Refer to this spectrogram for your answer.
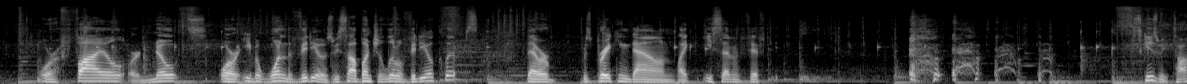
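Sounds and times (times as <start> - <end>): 
speech: 0.4 - 7.9, 9.1 - 9.7, 11.4 - 11.8
person coughing harshly: 9.1 - 10.6.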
